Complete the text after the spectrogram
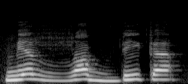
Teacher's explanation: देखिए यहाँ नाज़रीन नून साकिन के बाद रा हुरूफ यरमलून में से है, लिहाजा यहाँ इदगाम होगा, मीम को रा से मिलाएंगे, मगर यहाँ हम गुन्ना नहीं करेंगे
